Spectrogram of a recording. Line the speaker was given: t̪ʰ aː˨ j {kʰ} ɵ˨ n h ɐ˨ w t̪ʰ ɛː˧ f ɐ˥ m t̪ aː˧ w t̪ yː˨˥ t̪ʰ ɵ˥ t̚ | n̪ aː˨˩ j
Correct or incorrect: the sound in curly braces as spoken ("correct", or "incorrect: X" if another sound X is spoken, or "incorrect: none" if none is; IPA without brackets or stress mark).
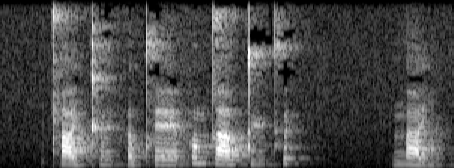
correct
